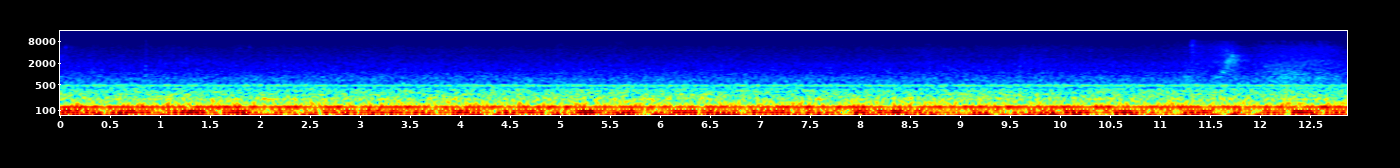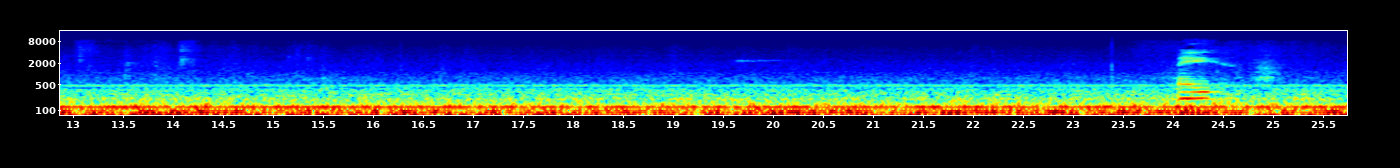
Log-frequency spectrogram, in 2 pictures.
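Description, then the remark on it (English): A steady, unbroken low hum of fans runs throughout with a faint tonal whine on top, joined by a few soft clicks midway and a brief higher chirp near the end. “Notice the humming of the fans.”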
